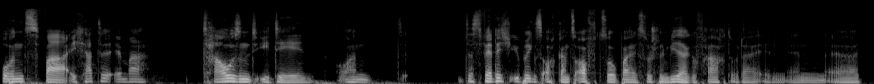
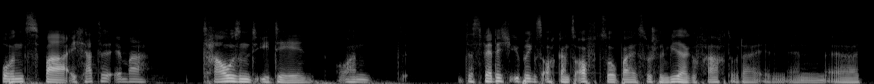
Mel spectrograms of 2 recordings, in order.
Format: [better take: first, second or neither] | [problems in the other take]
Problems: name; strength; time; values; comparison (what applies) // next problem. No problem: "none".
first | muffled; slightly; fading above 1.5 kHz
